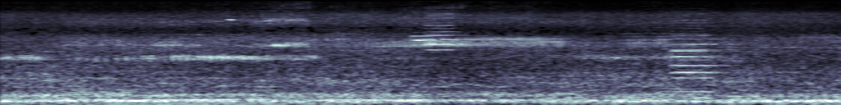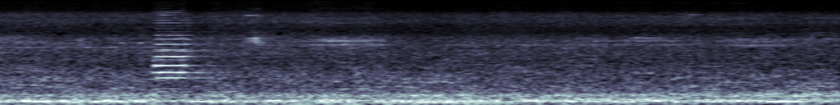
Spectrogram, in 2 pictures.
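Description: Busy street traffic: a steady din of engines and road noise with vehicle horns tooting now and then, including two quick strings of rapid beeps about four and a half and seven seconds in.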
